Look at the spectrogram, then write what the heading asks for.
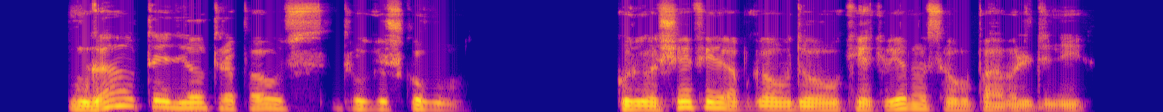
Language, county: Lithuanian, Marijampolė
